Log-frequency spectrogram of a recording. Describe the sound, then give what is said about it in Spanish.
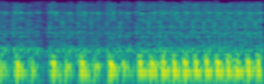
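A motorcycle engine idles roughly, its low throbbing pulses steady but uneven, with a rattling vibration running throughout the short stretch and no voices. “fíjate que esa moto como que necesita ah, un su servicio e irle a comprar repuestos vos”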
